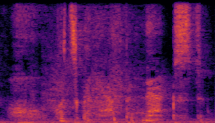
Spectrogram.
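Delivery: hushed, quick aside; suspenseful whisper. Acted. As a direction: whisper it to keep children guessing.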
